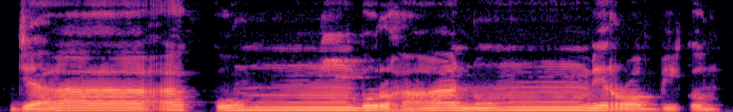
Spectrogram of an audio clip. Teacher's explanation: اب یہاں پہ ہے دال پہ قلقلہ، جاءکم، یہاں پہ 4 حرکت لمبا کریں گے اور حمزہ کی زبر کو واضح طور پہ ادا کرتے ہوئے میم ساکن کے بعد با آ رہا ہے تو یہاں پہ اخفائے شفوی کا قاعدہ ہے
